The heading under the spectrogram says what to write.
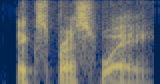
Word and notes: expressway: American English

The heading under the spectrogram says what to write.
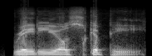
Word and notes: radioscopy: American English

